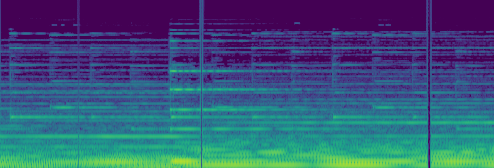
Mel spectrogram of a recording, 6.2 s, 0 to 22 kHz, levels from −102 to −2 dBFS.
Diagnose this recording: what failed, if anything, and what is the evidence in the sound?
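The output buffer likely went unfilled three times, leaving a block of digital silence each time: a click at 0.98 s, then hard-edged holes at 2.51–2.53 s and 5.34–5.39 s, lengths fitting 512-, 1024- and 2048-sample buffers.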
